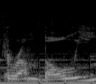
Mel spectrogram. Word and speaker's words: stromboli: I made this stromboli, which is basically Stromboli? Stromboli. At least I feel like I was saying that shit wrong. No, you're saying it. It looks like you're saying it right.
